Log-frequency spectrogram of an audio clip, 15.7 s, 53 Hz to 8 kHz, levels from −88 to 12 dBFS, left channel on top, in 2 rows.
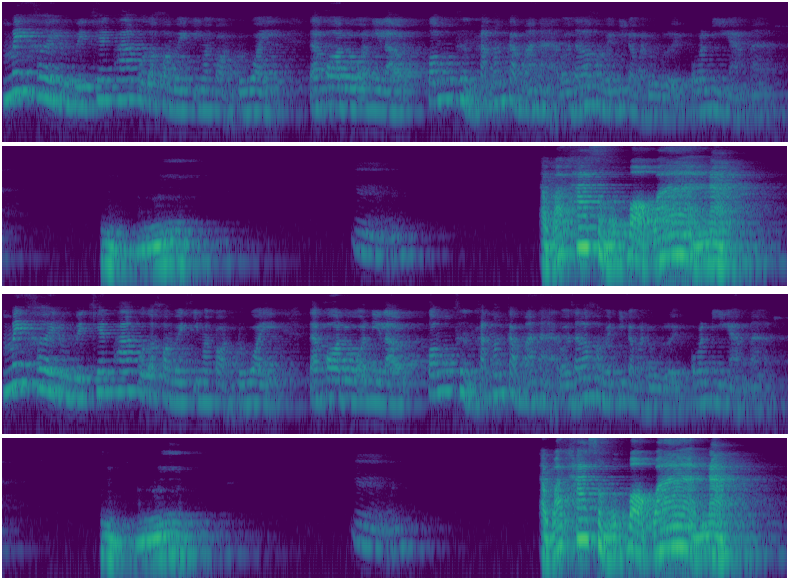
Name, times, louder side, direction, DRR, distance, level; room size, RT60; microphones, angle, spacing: voice 1, 0.0-2.8 3.1-7.7 11.4-11.9, right 1 dB, 30° right, 1 dB, 2.5 m, -43 dB
voice 2, 8.8-9.7 13.2-15.1, right 1 dB, 80° right, 4 dB, 1.4 m, -28 dB
17.0 x 7.6 x 6.8 m, 1.1 s
head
